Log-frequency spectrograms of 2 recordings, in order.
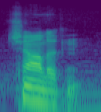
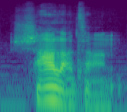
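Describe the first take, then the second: First: It has the English pronunciation of the word. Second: It has the German pronunciation of the word. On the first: "That should be the pronunciation" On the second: "In German it's"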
